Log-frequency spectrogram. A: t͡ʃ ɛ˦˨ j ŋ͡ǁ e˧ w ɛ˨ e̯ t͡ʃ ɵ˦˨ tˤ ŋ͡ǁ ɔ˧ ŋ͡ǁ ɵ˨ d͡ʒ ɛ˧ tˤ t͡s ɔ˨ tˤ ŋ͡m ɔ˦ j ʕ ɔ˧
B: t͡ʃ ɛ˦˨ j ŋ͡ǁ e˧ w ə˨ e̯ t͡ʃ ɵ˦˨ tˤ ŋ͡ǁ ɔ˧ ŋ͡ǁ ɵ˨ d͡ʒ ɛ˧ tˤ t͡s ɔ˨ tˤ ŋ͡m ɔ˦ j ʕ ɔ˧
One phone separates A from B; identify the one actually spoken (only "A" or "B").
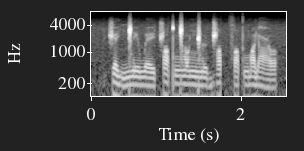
A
